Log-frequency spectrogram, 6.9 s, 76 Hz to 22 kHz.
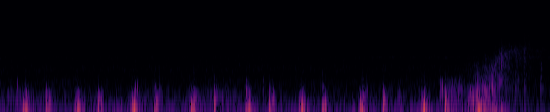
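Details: Soft, regular paired low thumps, about 85 beats a minute, ending in a brief rustle, recorded with a 3Dio binaural microphone during an ASMR livestream; a heartbeat.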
